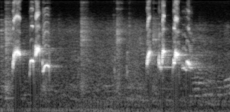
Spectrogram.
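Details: A red-whiskered bulbul gives morning song for training wild-caught birds: two quick bursts of three or four bright, liquid whistles, some slurring downward, a pause of about a second between them, over a faint hum.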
